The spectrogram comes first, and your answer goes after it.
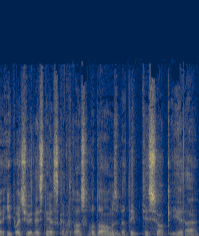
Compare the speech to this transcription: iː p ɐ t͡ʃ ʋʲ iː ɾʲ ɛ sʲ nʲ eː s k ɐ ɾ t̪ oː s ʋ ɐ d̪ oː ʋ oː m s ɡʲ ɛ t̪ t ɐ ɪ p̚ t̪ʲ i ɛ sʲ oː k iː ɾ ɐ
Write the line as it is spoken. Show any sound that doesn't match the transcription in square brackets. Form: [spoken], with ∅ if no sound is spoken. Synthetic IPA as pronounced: iː p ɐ t͡ʃ ʋʲ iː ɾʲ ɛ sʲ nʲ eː s k ɐ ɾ t̪ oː s ʋ ɐ d̪ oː ʋ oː m s [bʲ] ɛ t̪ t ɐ ɪ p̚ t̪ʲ i ɛ sʲ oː k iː ɾ ɐ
